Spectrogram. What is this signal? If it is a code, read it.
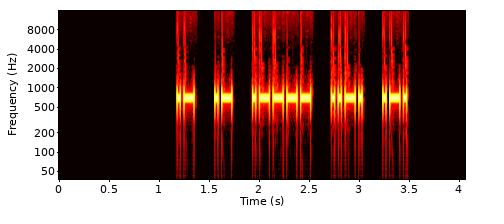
Morse code, heard as a keyed tone, about 36 wpm, spaced as for 25 wpm, 700 Hz. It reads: AA1FR
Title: USA Call Signs - 5 Characters - 2x Character Spacing - 35wpm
